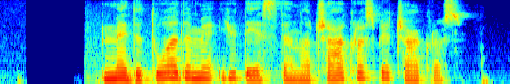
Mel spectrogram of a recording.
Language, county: Lithuanian, Kaunas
